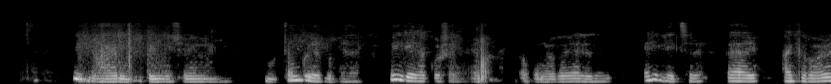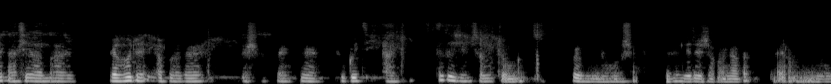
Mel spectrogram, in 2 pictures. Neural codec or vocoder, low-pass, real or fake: codec, 24 kHz, 0.9 kbps, WavTokenizer, medium speech release version 1; 7.2 kHz; fake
